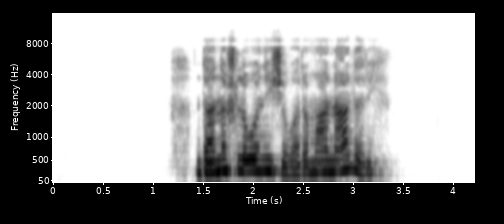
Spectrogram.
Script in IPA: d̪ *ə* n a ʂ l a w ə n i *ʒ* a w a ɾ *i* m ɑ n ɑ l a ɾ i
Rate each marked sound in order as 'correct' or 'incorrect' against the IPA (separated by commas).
incorrect, correct, incorrect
